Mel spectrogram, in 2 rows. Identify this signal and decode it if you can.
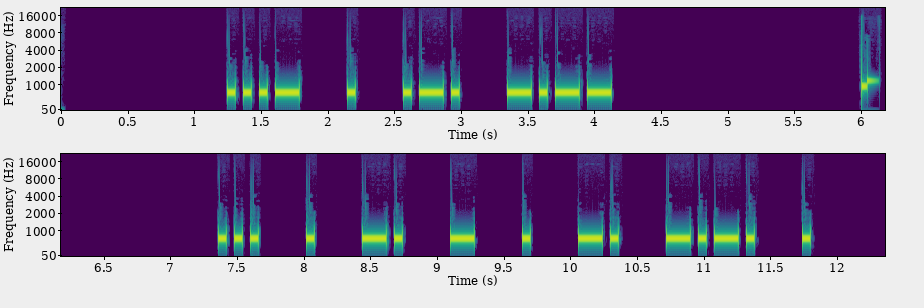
Morse code, heard as a keyed tone, about 20 wpm, spaced as for 14 wpm, 700 Hz. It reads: VERY SENTENCE
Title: 2x Character Spacing - Top 200 Words - 20wpm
